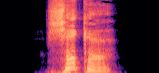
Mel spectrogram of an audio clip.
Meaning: 1. pinto 2. any animal with light and dark patches
- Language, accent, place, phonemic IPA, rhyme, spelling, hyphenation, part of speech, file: German, Germany, Berlin, /ˈʃɛkə/, -ɛkə, Schecke, Sche‧cke, noun, De-Schecke.ogg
